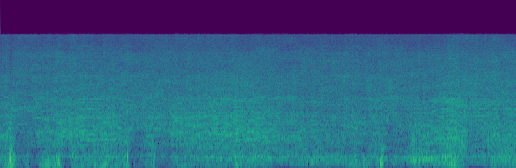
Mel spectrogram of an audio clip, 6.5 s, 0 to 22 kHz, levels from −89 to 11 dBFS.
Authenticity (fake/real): fake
